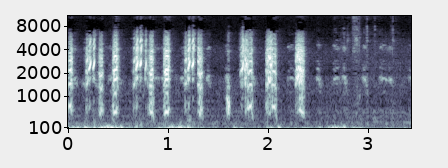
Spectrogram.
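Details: Chukar partridge, recorded during a partridge hunt: a quick run of sharp, clucking chuk notes in clustered bursts, then a pause and a few more spaced notes, with low rumbling background noise.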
